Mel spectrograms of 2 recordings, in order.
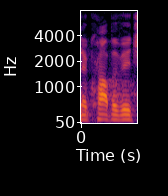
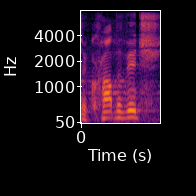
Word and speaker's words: Akrapovič: I am your host, David Nuspam, and today I have the Acropovich shirt, which can only mean one thing. We're going to be installing an Acropovich exhaust system on a car.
